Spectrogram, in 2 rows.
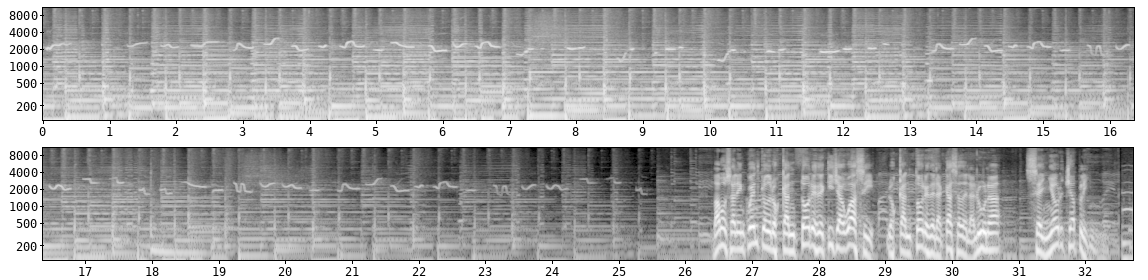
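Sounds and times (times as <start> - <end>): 
person whistling a lively melody: 0.0 - 25.5, 32.6 - 32.7
full steady musical backing: 0.0 - 32.7
speech: 26.4 - 32.4.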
